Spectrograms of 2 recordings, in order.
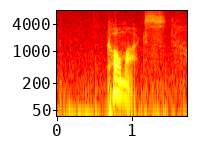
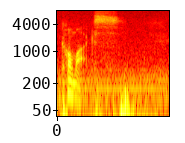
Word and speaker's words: Comox: Comox. Long O. The first O is long. The second O is short. Comox.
